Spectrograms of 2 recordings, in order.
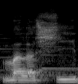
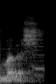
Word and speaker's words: Malachie: Malachie, Malaki, ça dépend comment tu prononces. Bon, enfin, moi je dis Malachie, ok?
